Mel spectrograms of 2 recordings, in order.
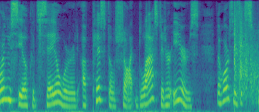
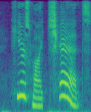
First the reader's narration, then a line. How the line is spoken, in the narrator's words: she cried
